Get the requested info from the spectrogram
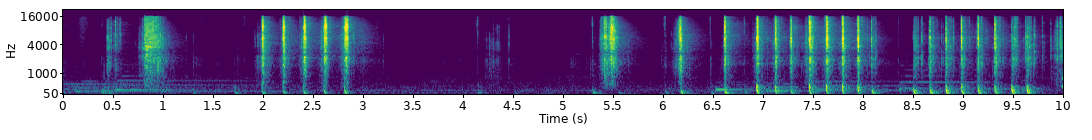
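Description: Quick runs of sharp taps on a glass tabletop as a lump of clay is patted flat by hand. There is a short burst about two seconds in, a pause, then a faster run of about five taps a second through the second half.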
